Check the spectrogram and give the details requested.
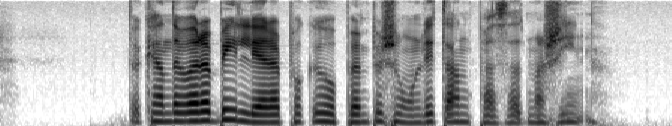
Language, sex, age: Swedish, female, 22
